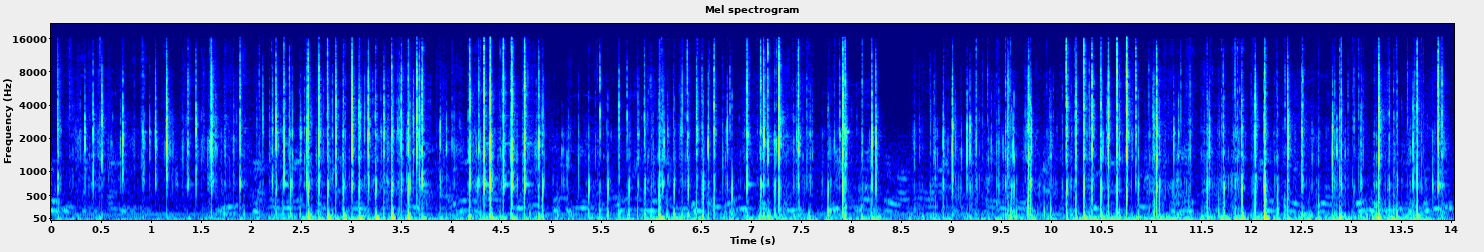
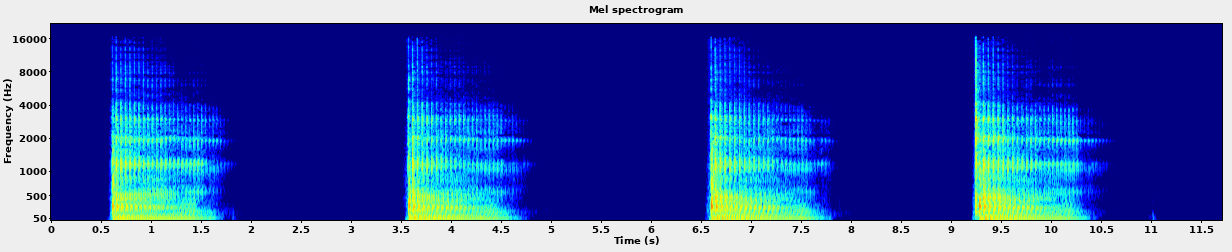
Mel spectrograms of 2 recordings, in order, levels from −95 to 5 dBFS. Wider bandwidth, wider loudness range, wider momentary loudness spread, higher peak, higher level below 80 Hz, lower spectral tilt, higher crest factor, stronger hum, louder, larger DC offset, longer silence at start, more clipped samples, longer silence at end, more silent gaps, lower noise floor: about the same, 17 kHz vs 16.5 kHz; about the same, 3 LU vs 4 LU; second, 16 LU vs 20 LU; about the same, -6 dBFS vs -8 dBFS; second, -54 dBFS vs -44 dBFS; second, -1 dB/octave vs -5 dB/octave; first, 38 dB vs 28 dB; neither; second, -41 LUFS vs -32 LUFS; neither; second, 0 s vs 0.6 s; neither; second, 0 s vs 1.45 s; second, none vs 2.00-3.50 s, 4.99-6.53 s, 8.08-9.19 s; first, -61 dBFS vs -57 dBFS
